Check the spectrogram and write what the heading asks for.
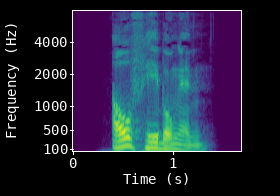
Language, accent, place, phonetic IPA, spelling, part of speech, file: German, Germany, Berlin, [ˈaʊ̯fˌheːbʊŋən], Aufhebungen, noun, De-Aufhebungen.ogg
- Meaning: plural of Aufhebung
